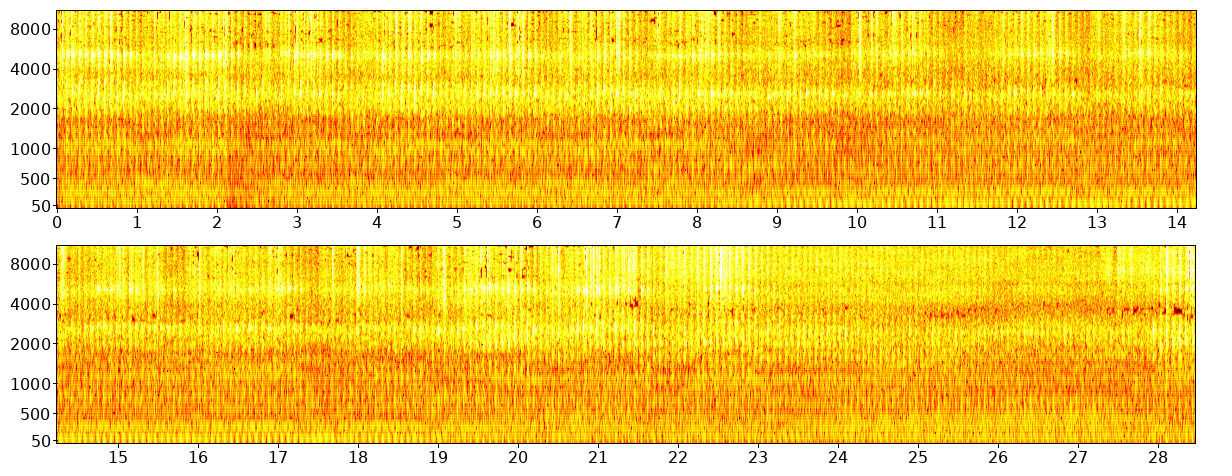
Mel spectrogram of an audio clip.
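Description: Engine running steadily at idle with a fast, even pulse.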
